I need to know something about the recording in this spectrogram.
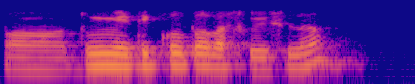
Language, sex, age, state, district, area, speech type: Assamese, male, 18-30, Assam, Sonitpur, rural, conversation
